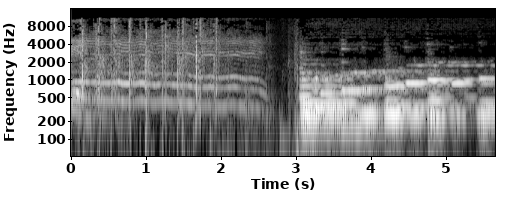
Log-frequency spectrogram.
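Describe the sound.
Children clapping for themselves on a radio riddle show, a run of about eight sharp, evenly spaced claps with high voices over them, followed by a sustained tonal passage once the clapping stops.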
